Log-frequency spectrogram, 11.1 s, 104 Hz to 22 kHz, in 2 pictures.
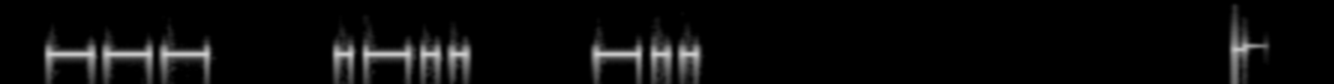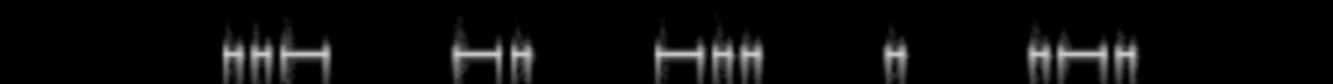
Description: Morse code, heard as a keyed tone, about 20 wpm, spaced as for 11 wpm, 700 Hz. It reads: OLD UNDER
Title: 3x Character Spacing - Top 300 Words - 20wpm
